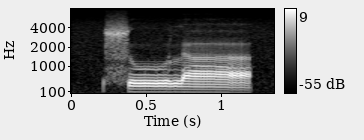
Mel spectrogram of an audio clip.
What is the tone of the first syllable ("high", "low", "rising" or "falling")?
low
